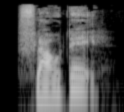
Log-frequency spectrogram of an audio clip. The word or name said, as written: flagdag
